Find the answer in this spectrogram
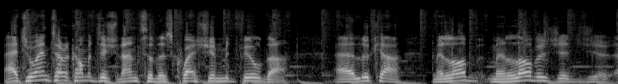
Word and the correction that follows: Milivojevic: How do you say it, Danny? – Milivojevic. – Milivojevic. – I do struggle with those Serbian names.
